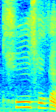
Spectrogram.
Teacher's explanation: 자, 그 다음에 이제 모음 탈락 같은 경우 크어서 합쳐서 발음하면 커서가 되죠. 으랑 어 중에서 으가 빠지고 어만 살아있는 경우예요. 그러니까 얘는 으 탈락입니다.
